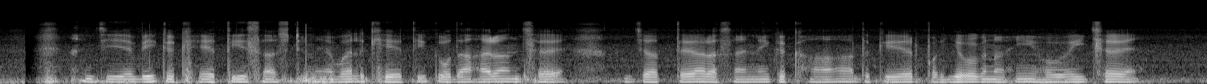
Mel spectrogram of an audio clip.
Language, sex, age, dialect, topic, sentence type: Maithili, male, 18-24, Bajjika, agriculture, statement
